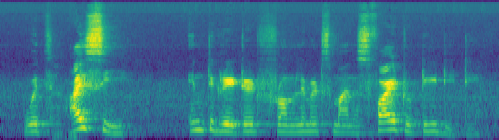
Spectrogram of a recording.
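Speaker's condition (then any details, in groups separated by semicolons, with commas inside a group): No condition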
